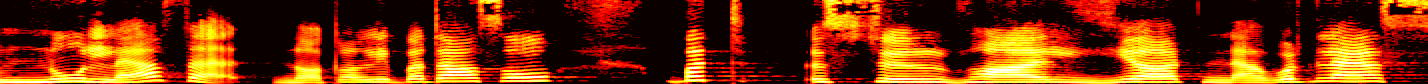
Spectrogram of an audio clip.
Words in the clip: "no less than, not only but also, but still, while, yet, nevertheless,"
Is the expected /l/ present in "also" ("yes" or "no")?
no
